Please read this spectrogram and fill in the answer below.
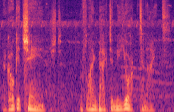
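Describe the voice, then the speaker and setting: Male actor as smug promoter, deep-leaning, terse and measured, audio drama with clear ambient noise. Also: animated, a bit bright. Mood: smooth, controlling. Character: cool, calculating male wrestling promoter, commanding. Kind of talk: audio drama character acting.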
